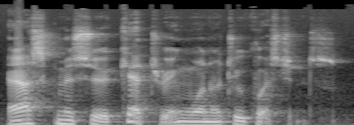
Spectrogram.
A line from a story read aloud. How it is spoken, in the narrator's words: murmured Poirot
